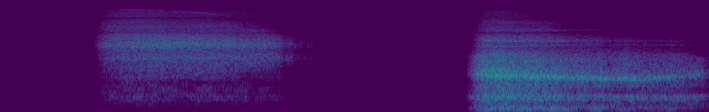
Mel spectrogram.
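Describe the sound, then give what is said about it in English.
A deep breath drawn in and let out: a long, airy inhale of about a second, a short silent pause, then a fuller, lower, sighing exhale. The breathing is quiet and stands alone. “Man, I have to take a really deep breath”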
